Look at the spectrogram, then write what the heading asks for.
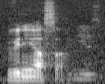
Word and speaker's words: Vinyasa: Do you know the pronunciation? Yes. Vinyasa.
